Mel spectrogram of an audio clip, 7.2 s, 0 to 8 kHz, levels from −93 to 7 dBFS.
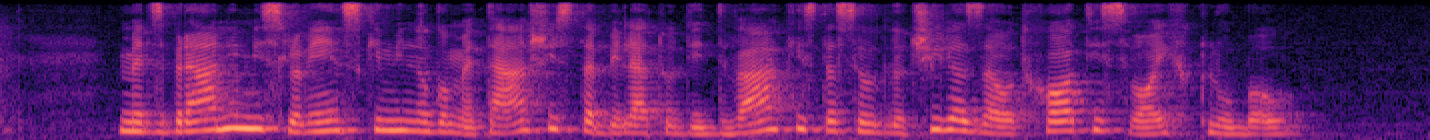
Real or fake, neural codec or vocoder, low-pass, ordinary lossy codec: fake; vocoder, 22.05 kHz, 80 mel bands, WaveNeXt; 7.2 kHz; none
